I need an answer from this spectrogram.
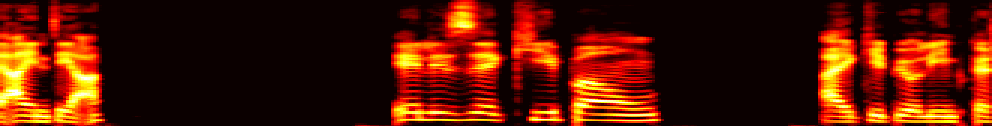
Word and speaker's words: Anta: Acho que se pronuncia ANTA. É ANTA.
